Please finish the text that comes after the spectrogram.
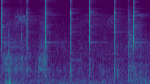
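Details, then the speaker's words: Ford XA Falcon contact-point flasher can, ignition on: sharp relay clicks about seventy a minute, unevenly spaced; erratic flashing, with a very touchy combination switch also suspected, possibly a combination of problems. "All it is is contact points. Make and break points like your ignition points. So that's flashing away."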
